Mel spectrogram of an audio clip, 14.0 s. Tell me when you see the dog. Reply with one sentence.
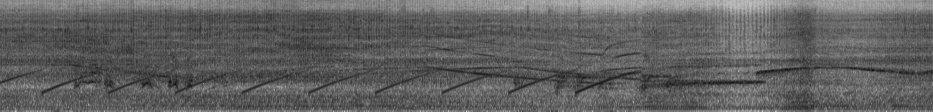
The dog can be heard from 1.1 to 2.9 s and from 7.7 to 10.3 s.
